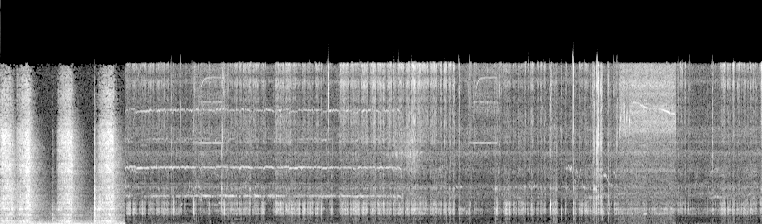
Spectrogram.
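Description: Small metal tools tick and scrape softly.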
